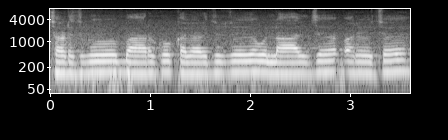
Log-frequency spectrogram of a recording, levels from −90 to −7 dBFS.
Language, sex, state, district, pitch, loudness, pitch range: Rajasthani, male, Rajasthan, Churu, 140 Hz, -16 LUFS, 135-145 Hz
